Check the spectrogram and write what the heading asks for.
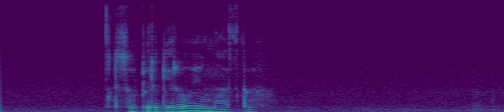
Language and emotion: Russian, neutral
